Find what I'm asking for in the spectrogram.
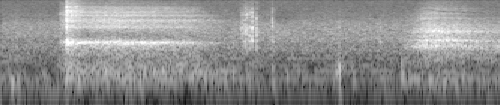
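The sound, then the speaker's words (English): Someone with asthma takes a deep inhale while using an inhaler: a sharp, hissing intake of breath drawn out under a second, two quick soft sniffs, then another breathy draw at the end. No talk is heard. “And inhale.”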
